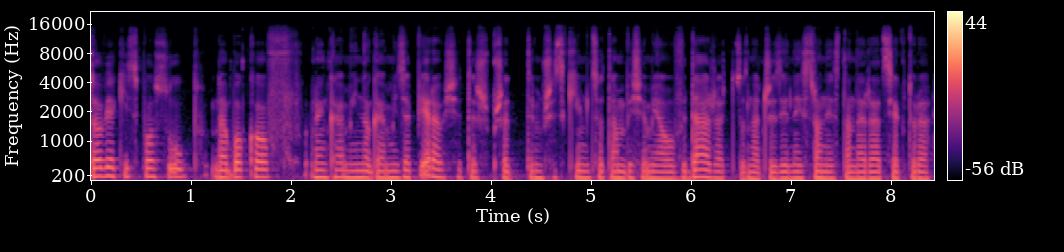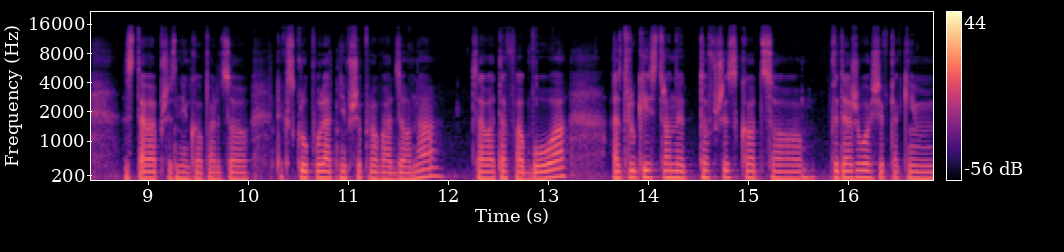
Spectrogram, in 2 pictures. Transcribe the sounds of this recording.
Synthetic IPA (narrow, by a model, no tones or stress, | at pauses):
t̪ɔvʲjakʲispɔsupnabɔkɔfɾɛŋkamʲinɔɡamʲizapʲjɛɾawɕɛt̪ɛʂpʂɛt̪ːɘmfʂɘst̪̚kʲimt̪sɔt̪ambɘɕɛmʲjawɔvɘd̪aʐat͡ɕt̪ɔznat͡ʂɘzjɛd̪nɛjst̪ɾɔnɘjɛst̪t̪anarːat̪sʲjakt̪uɾazɔst̪awapʂɛzɲɛɡɔbaɾd̪zɔt̪akskɾupulat̪ɲɛpʂɛpɾɔvad̪zɔna | t̪sawat̪afabuwaazd̪ɾuɡʲejst̪ɾɔnɘt̪ɔfʂɘst̪̚kɔt̪sɔvɘd̪aʐɘwɔɕɛft̪akʲim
